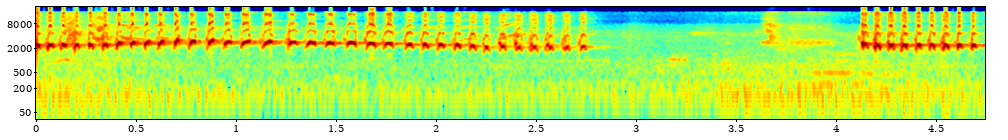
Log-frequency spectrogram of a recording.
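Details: Greater green leafbird singing at full strength, with fighting-sparrow and woodpecker material in its song; a quick machine-gun run of clear notes lasting nearly three seconds, slowing and dropping at the end, then a pause and a second run.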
